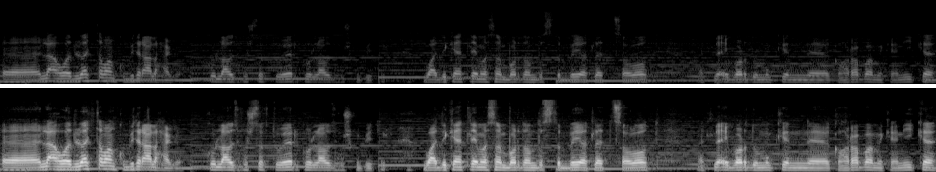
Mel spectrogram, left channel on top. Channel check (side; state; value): left; quieter; 21.3 dB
